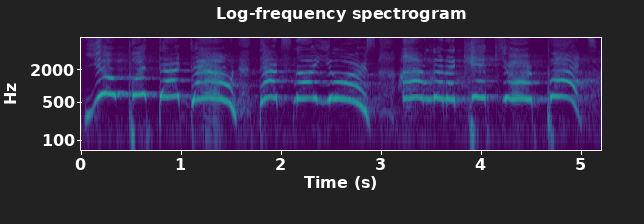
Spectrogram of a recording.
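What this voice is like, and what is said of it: Yelling. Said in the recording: “I'm yelling”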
